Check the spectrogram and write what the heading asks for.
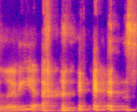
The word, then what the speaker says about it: Leiria: And Leiria, is it Laria? Is that how you spell it? Leira. L-E. Okay. Got it. Leira. You think of it like Princess Leia, so Leiria.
